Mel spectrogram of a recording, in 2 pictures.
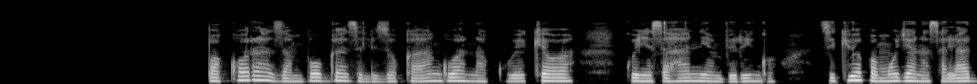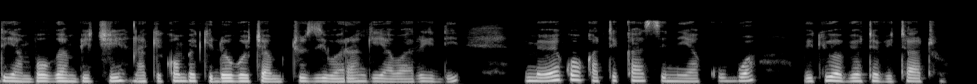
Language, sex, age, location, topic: Swahili, female, 25-35, Mombasa, agriculture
